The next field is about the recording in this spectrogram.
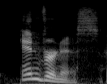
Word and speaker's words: Inverness: Inverness.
